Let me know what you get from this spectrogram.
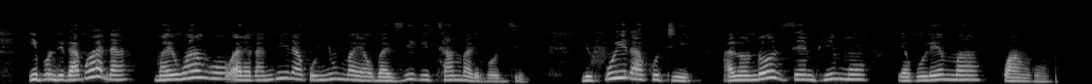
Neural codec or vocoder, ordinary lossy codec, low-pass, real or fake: vocoder, 44.1 kHz, 128 mel bands every 512 samples, BigVGAN v2; MP3, 48 kbps; 7.2 kHz; fake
